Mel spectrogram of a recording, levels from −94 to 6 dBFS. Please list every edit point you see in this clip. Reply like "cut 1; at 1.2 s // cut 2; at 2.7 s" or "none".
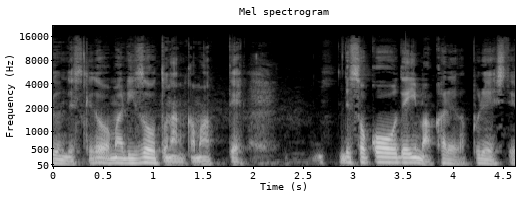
none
